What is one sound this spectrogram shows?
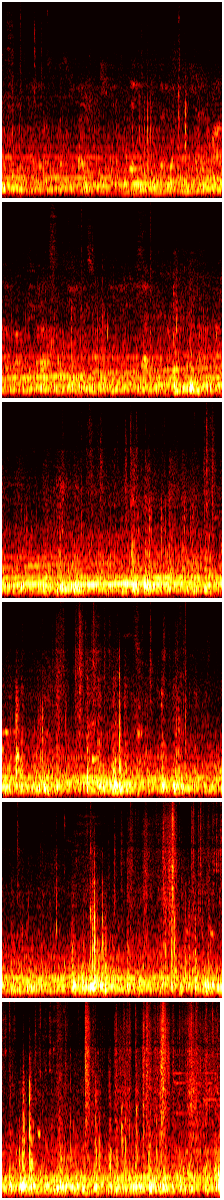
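A train hums and rumbles steadily as it pulls away and gathers speed.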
